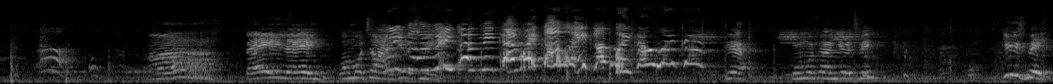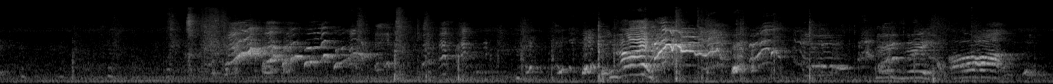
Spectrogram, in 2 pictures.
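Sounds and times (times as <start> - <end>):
toddler laughing and squealing: 12.4 - 21.0
woman laughing: 12.9 - 19.8.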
